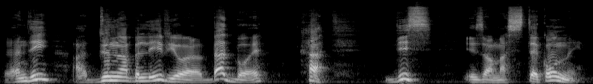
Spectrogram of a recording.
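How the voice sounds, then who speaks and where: Radio drama trapper, male actor: French accent, earnest and insistent, very lively intonation, stilted dramatic delivery. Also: medium pitch, measured pace. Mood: reproachful. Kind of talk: old-time radio drama acting.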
